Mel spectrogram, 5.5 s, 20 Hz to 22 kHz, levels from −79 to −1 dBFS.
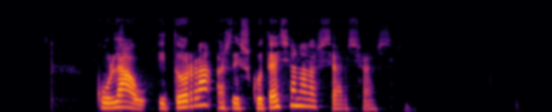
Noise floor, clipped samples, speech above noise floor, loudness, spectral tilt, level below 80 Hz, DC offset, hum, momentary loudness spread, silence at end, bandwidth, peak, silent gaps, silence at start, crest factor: -82 dBFS; under 0.1%; 63 dB; -19 LUFS; -5.5 dB/octave; -74 dBFS; under 0.1%; none; 14 LU; 1.75 s; 11.5 kHz; 0 dBFS; none; 0.95 s; 22 dB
